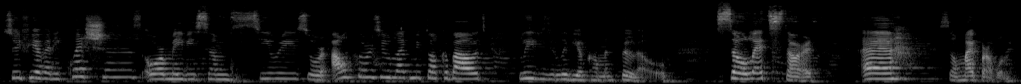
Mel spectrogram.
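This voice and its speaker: A woman's voice: high-pitched, measured pace, fairly bright tone. A young woman from Portugal chatting casually to camera about her reading, with many fillers and frequent laughs. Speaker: book vlogger.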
